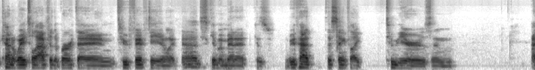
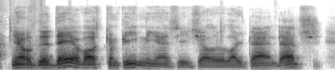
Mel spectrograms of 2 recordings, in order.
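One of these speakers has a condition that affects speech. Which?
The second: lou Gehrig's disease (ALS); right side and left hand weakness, cane, leg brace; over 5 years since onset, stumbling when walking; voice going, slurring worsens with longer talking.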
